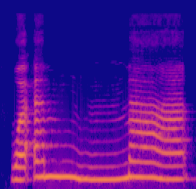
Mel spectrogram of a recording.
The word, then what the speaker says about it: وأما: وأما. Ma is a shadda letter. You have to make it stronger 2 counts. And it is followed by alif to make it longer also.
